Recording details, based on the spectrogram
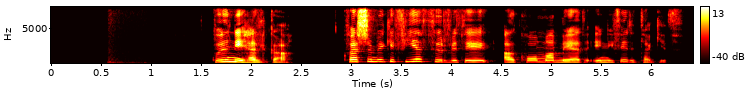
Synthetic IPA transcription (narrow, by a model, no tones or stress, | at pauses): kvʏðniɦɛlka̰ | kʰvɛr̥sʏmɛːcɪ̥fjɛ̥ːθʏɾvɪθɪɣaðkʰɔːmamɛðɪ̰nːifɪːɾɪðt̪ʰa̰ːcɪθ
